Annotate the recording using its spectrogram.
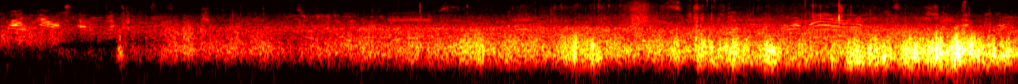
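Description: Distant, indistinct voices of players and spectators calling out, growing louder toward the end, with a high-pitched shout about eight seconds in.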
